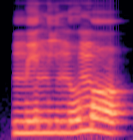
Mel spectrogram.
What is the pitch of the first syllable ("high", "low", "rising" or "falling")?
low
